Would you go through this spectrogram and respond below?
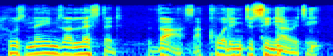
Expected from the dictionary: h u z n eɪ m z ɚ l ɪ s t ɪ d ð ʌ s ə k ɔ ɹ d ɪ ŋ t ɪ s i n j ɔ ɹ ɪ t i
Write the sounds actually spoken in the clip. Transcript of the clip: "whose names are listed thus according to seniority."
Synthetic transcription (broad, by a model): h u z n eɪ m z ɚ l ɪ s t ɪ d ð ʌ s ə k ɔ ɹ d ɪ ŋ t ɪ s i n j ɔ ɹ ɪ t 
